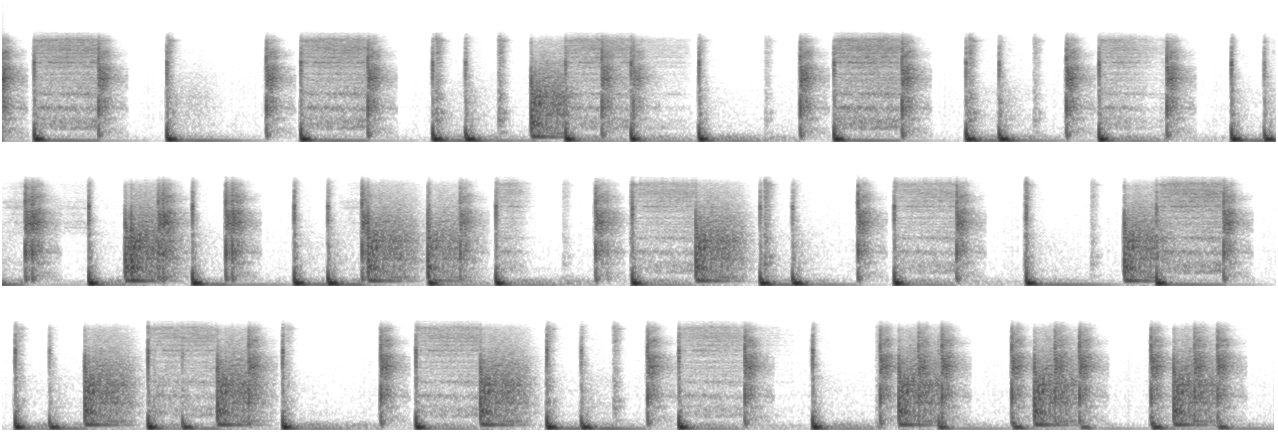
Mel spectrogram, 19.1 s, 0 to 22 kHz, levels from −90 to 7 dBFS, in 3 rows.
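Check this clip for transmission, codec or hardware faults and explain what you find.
One fault runs through the whole music clip: gain pumping. The input gain was likely set far too high, so a fast limiter clamps each loud moment, swinging level by around 15 dB. Loud and soft parts end up closer in level, leaving the music squashed. The call's microphone processing, which stops everything above 8 kHz, is working as expected.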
